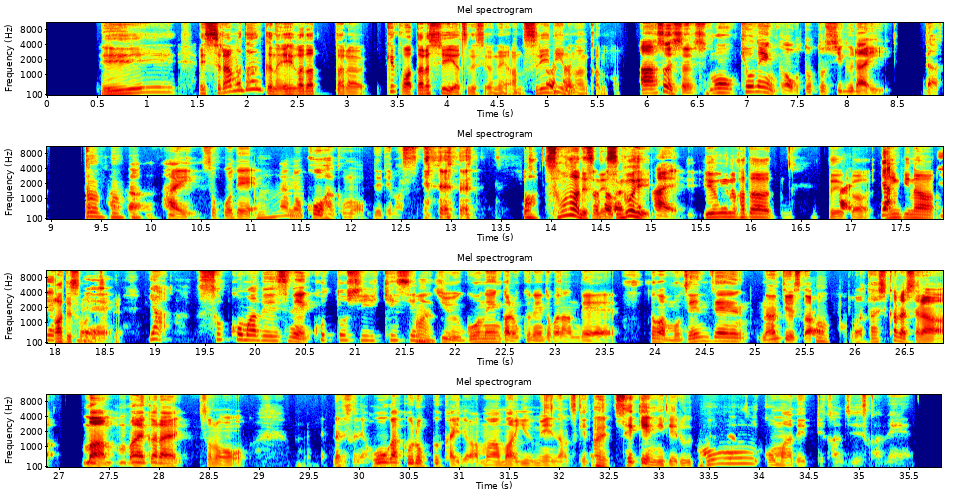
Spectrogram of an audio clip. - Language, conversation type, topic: Japanese, podcast, 最近よく聴いている音楽は何ですか？
- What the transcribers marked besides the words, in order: tapping; chuckle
